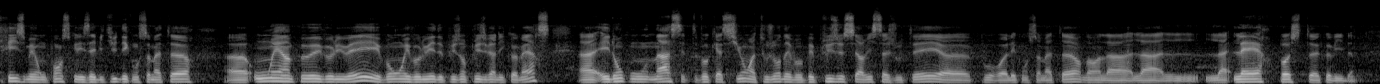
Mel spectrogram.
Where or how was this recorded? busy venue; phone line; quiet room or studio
busy venue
